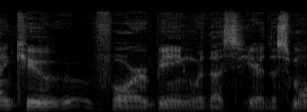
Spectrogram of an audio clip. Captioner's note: speaking French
